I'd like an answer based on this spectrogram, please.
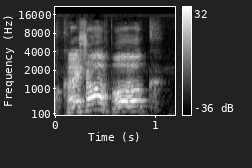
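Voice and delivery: KECZOPOK stretched out long and loud; drawn-out exclamation. Real, not acted. Gamer announcing Keczopok flying out, drawn-out exclamation. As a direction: draw out Keczopok, loud and slow. Drawn-out take, then said usually.

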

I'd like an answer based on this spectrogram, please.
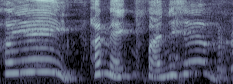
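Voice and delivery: very high impeded voice; speech impediment voice. Retold or imitated. Marty replies to the customer in a very high impeded voice. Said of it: "a little speech impediment".

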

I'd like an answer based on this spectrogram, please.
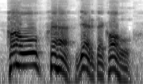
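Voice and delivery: high, loud hallooing; calling out. Acted. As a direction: holler to summon the others. Calling the others over mid-horseplay. (hangos, magas hívogató kiáltás)

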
